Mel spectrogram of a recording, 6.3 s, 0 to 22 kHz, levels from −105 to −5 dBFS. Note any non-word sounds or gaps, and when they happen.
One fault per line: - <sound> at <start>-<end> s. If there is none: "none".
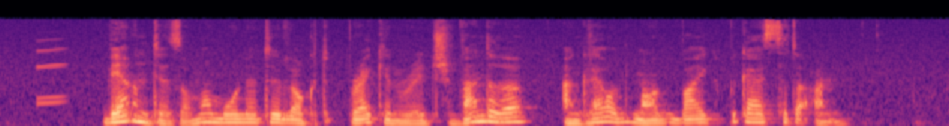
- chirp at 0.2-0.5 s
